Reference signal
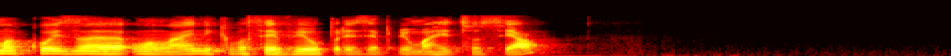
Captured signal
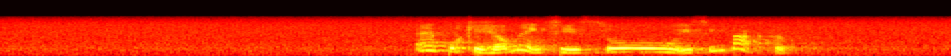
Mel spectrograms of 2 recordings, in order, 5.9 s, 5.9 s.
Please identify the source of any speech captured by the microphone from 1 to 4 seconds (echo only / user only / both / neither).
user only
